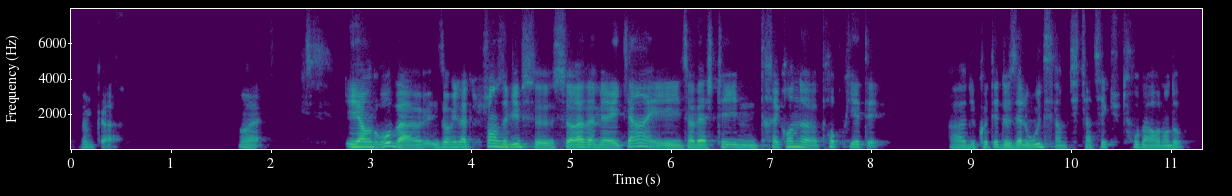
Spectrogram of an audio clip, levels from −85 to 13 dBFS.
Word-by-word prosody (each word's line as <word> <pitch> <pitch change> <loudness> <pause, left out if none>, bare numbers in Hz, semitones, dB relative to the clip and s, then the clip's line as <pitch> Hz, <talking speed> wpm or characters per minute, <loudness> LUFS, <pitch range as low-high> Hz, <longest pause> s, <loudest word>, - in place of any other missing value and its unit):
Donc, 130 -4 -10
heu. - - -3 1.3
Ouais. - - -4 0.9
Et 155 0 +6
en 150 0 +6
gros, 160 +8 +3
bah, 125 -7 +4
heu, - - -4
ils 125 +2 -1
ont 135 - 0
eu - - 0
la 145 -1 +1
chance 155 +4 0
de 155 - +4
vivre 155 +2 +2
ce 125 -6 -1
ce 115 0 -4
rêve 135 +1 +6
américain 130 +8 +1
et 120 -5 -1
ils 115 +2 -4
avaient 125 0 +5
acheté 125 +4 -1
une 120 -4 -2
très 145 - -3
grande, 155 +1 +1
heu, 125 -4 0
propriété, 150 -2 -4 0.6
heu, 115 -2 -4
du 120 -1 -6
côté 140 +2 -2
de 120 -2 0
Zellwood, 125 +5 +2
c'est 155 - -11
un 110 - -5
petit 110 -1 -13
quartier 120 +5 -6
que - - -19
tu - - -22
trouves 140 - -7
à - - -2
Orlando. 115 +5 -3
135 Hz, 225 wpm, -25 LUFS, 120-150 Hz, 1.3 s, Et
